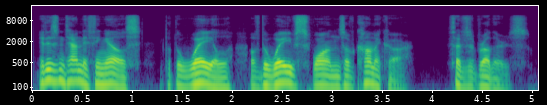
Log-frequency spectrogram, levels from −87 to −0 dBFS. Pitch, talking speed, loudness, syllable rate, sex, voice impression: 110 Hz, 190 wpm, -17 LUFS, 5.3 syllables/s, male, masculine, adult-like, slightly fluent, slightly refreshing, sincere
